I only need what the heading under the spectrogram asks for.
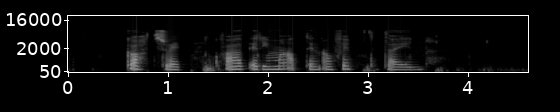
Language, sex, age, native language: Icelandic, female, 20-29, Icelandic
